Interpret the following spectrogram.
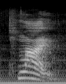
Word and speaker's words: climb: not dumb It is climb not climb. not climb Okay.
